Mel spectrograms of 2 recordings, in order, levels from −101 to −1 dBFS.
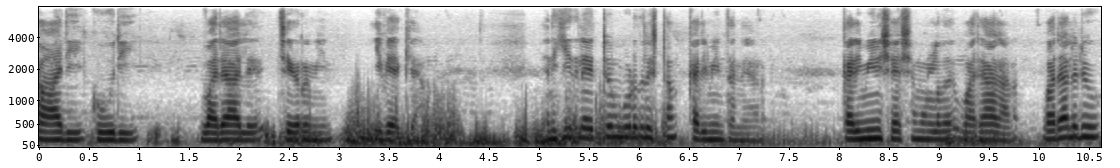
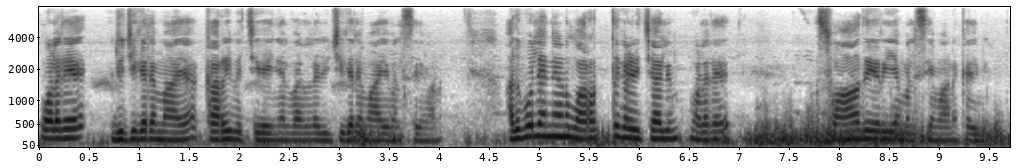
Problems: background sounds at intervals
